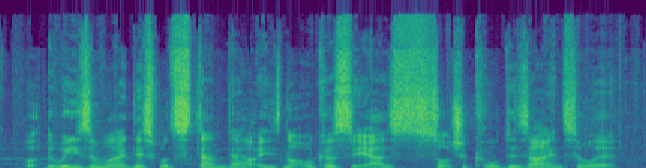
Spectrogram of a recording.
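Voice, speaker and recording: Music plays in the background. A man talks at a fairly quick pace with ordinary pitch variation. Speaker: gaming YouTuber. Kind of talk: casual gaming commentary. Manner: halting, self-correcting.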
